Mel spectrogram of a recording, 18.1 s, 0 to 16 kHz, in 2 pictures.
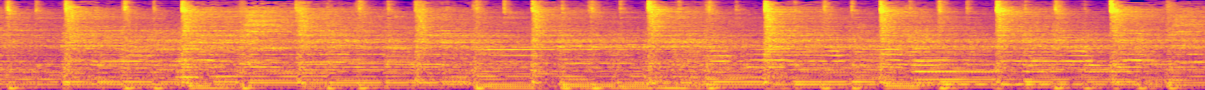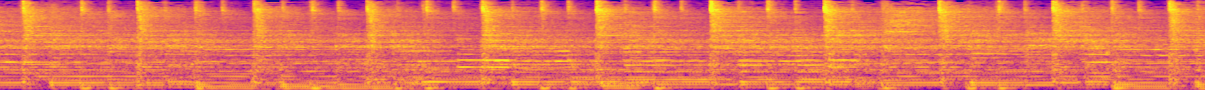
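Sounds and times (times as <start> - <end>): distorted electric guitar: 0.0 - 18.0
drums: 0.0 - 18.0
electric bass: 0.0 - 18.0.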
